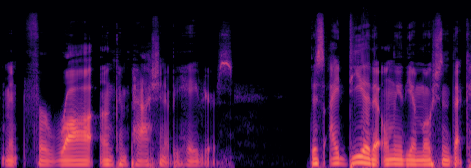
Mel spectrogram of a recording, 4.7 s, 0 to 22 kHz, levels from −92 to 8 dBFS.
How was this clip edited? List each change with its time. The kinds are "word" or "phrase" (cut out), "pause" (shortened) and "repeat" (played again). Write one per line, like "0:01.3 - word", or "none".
none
